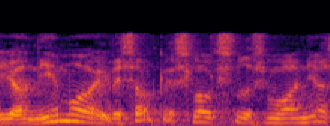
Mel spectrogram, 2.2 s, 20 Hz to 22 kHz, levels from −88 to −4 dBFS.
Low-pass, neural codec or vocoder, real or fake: 7.2 kHz; codec, 16 kHz, 8 kbps, FunCodec, trained on LibriTTS, 25 frames a second; fake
